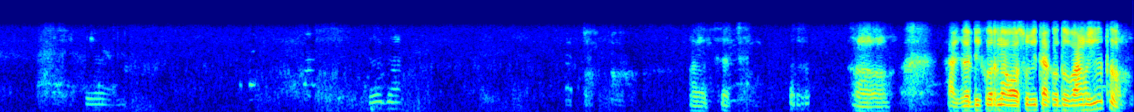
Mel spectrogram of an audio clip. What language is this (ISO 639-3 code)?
sat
